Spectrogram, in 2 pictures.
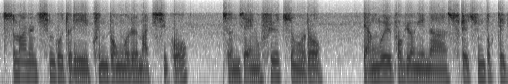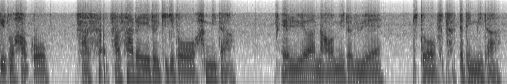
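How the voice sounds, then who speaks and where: A man's voice: medium pitch, fairly even intonation, moderate pace. Man on noisy shortwave radio. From North Korea. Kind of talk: measured radio talk and letter reading.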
